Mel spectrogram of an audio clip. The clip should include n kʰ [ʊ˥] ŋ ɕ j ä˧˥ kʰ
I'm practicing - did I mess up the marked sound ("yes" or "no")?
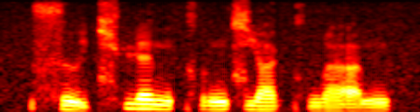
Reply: yes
